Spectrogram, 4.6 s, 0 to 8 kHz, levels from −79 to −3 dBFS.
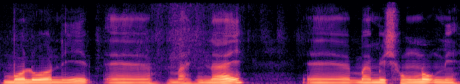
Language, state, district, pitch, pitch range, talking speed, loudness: Kokborok, Tripura, West Tripura, 105 Hz, 100-115 Hz, 115 wpm, -18 LUFS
